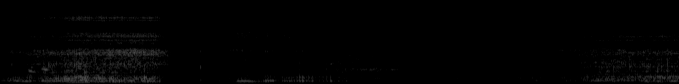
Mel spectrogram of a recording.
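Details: Loud rough snore on a breath, then quiet breathing, then the next snore building; ordinary snoring.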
